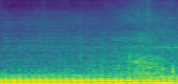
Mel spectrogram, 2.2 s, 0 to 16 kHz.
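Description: A Moto Guzzi motorcycle with a roughly 800cc twin engine, ridden on a Texas river-crossing loop, rumbles loudly and close with a steady throbbing exhaust that holds throughout.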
